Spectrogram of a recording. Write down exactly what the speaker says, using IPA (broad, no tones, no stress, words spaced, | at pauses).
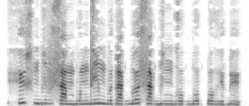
hyxmbivsambo ndimbɵɗa ɡ͡bɵsaɡ͡bi ŋɡo ɡ͡bok͡poɦyɓy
